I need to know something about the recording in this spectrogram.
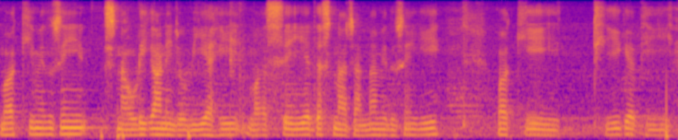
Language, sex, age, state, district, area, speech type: Dogri, male, 18-30, Jammu and Kashmir, Udhampur, rural, spontaneous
